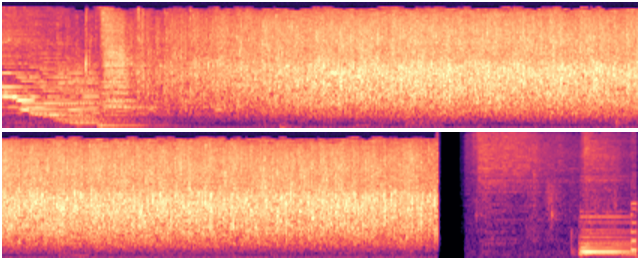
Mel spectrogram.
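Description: A swing big-band number ends on final notes sliding down, then an audience applauds steadily for about eight seconds. The applause cuts off abruptly, and soft piano begins the next song near the end.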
